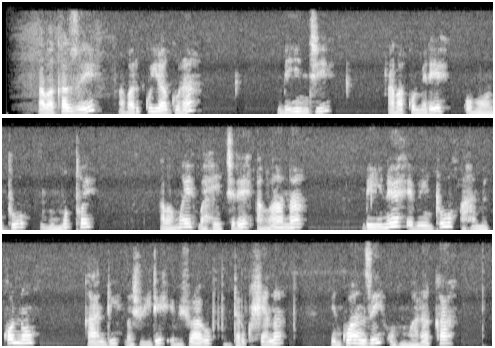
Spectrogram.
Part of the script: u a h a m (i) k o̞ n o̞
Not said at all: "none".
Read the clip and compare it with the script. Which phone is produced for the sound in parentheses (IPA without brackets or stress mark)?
i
